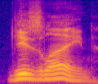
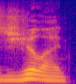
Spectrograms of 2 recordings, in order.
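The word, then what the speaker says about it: Ghislaine: I used to pronounce it Gizlane. Yeah, it's Jillain. Um, chatt Tony, I know you're you you love your AI.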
